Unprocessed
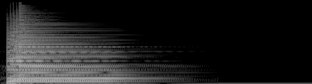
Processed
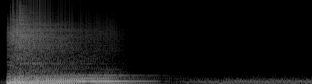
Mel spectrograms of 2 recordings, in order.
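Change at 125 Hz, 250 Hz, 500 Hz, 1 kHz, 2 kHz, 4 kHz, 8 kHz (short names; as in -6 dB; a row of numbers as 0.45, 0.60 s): -3.5, -11.5, -13.5, -22.0, -15.5, -7.0, -4.0 dB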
